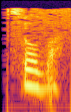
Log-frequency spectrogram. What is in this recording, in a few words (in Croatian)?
"room", croatian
